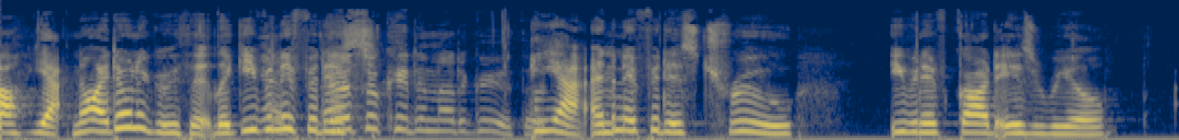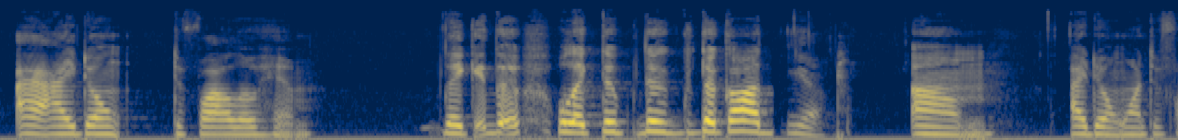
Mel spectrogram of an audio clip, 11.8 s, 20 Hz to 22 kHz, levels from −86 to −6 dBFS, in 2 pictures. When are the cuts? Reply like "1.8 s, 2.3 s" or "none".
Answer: 3.1 s, 6.8 s, 9.7 s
